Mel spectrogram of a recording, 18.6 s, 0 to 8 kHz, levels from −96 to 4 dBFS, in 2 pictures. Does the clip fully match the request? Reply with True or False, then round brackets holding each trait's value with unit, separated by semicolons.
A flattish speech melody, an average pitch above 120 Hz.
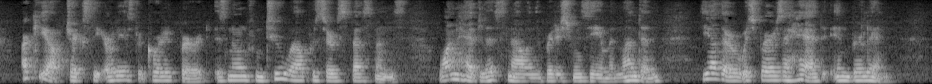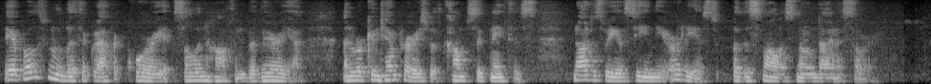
False (3.1 semitones; 135 Hz)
